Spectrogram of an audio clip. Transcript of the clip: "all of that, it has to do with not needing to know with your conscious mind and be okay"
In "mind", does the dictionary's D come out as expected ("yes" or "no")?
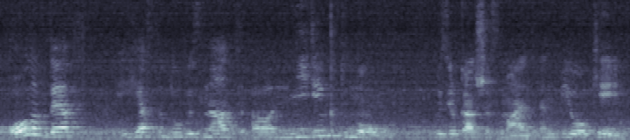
yes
